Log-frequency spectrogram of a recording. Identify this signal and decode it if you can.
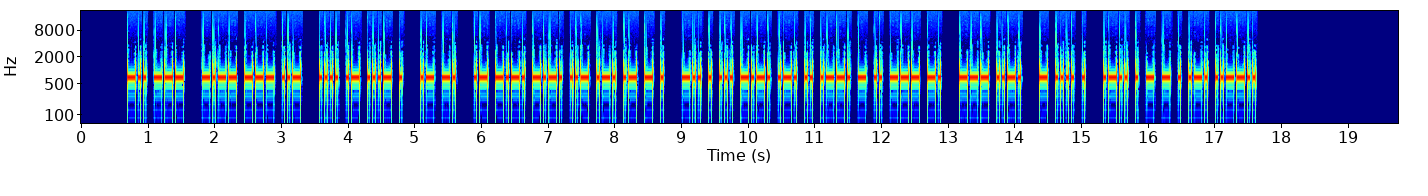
Morse code, heard as a keyed tone, about 30 wpm, 700 Hz. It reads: DO YOU HAVE AN ACCURATE DESCRIPTION OF THE LETTER?
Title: Sentences from Top 1300 Words 30wpm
